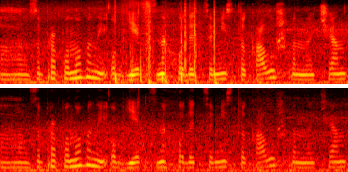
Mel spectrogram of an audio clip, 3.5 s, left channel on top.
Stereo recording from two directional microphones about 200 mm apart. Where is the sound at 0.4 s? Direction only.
5° left (ahead or behind).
